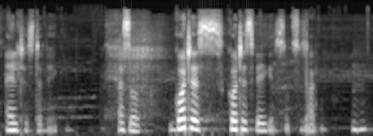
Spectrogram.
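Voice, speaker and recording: A woman interpreting a church testimony live, halting and searching for words with many fillers. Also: medium pitch, steady tone, gravelly, mellow, breathy edge.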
